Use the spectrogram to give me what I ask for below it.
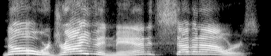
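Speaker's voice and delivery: thrilled shout announcing a road trip; excited holler. Real, not acted. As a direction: yell it out to Jill like the trip is happening right now. Hollering about a New Orleans trip.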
